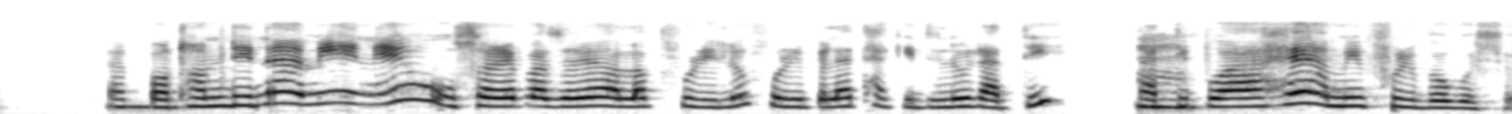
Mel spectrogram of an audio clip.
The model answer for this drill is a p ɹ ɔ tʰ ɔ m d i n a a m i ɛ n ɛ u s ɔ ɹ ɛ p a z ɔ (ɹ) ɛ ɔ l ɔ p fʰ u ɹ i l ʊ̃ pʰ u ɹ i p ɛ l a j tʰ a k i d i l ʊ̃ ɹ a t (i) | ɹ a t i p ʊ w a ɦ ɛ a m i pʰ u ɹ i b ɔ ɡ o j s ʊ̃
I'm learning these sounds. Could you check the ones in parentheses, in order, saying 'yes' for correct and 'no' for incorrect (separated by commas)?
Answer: yes, yes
